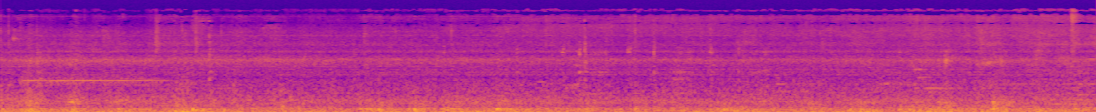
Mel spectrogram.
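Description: Mugunghwa passenger train running at speed, heard from inside the carriage: a steady low rumble of wheels on the rails and car body. Near the start a thin, steady high tone sounds for about a second and a half.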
